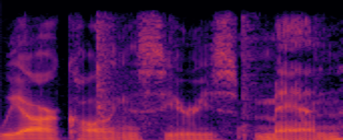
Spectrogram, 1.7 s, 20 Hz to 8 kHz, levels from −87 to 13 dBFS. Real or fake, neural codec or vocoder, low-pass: real; none; 7.2 kHz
